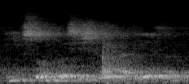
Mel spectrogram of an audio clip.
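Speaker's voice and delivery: hushed repeat. Acted. Repeats question hushed, unvoiced.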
